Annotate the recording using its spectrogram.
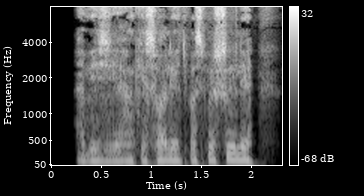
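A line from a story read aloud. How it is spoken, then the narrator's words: Hoarse voice. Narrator (Russian): хриплым голосом поделился Стас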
